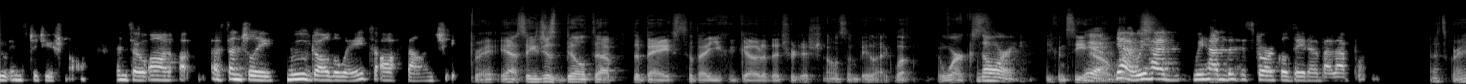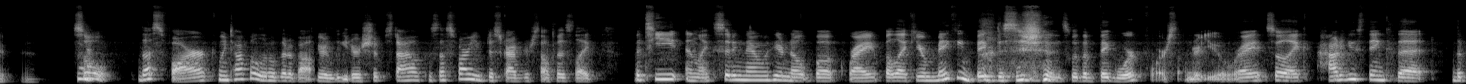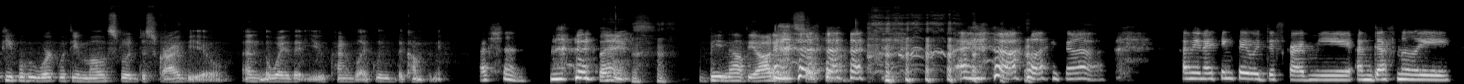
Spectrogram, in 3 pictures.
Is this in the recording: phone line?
no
